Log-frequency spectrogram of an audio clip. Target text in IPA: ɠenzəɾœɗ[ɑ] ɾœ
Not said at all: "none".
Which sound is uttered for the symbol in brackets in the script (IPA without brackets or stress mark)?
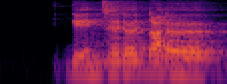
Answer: ɑ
